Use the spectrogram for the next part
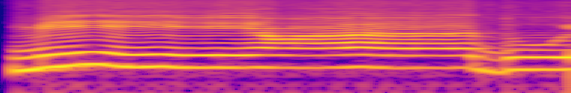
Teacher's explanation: kena rapatkan bibir dengungkan dua harakat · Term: Idam mlain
